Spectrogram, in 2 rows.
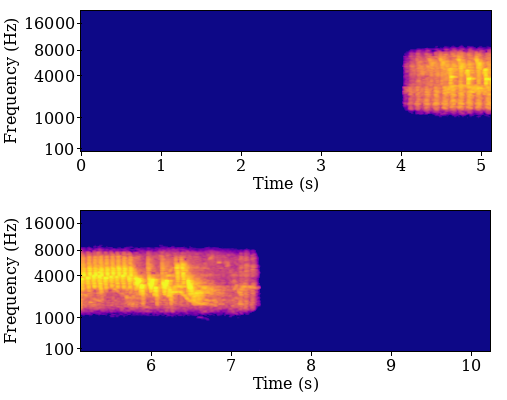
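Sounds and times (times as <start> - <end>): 
common chaffinch song: 4.1 - 7.4.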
